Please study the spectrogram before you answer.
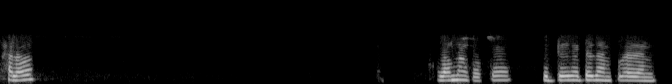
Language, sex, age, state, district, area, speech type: Telugu, male, 18-30, Andhra Pradesh, Anakapalli, rural, conversation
